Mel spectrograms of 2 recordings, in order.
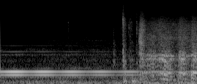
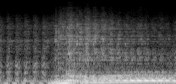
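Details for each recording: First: BMW 328 at Copart, service-engine-soon and TPMS lights on: door chime, then a quick crank catches cleanly and settles into a steady, smooth idle; healthy start, runs great. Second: Vehicle at Copart, 206,915 miles, sat a couple of years, catalytic converter stolen: engine catches and settles into a loud, raw, deep drone far louder than stock because the cat is missing.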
